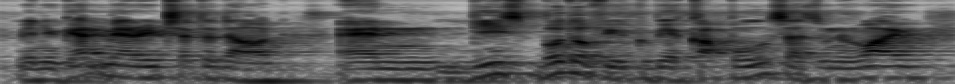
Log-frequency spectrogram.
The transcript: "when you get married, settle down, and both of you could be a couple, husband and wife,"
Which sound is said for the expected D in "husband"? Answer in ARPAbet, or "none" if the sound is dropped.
none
